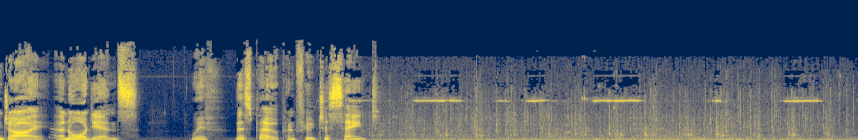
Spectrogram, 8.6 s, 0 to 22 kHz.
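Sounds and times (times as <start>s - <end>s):
speech: 0.0s - 4.0s
horse hooves clattering on cobblestones: 3.3s - 8.5s
constant low rumble: 3.4s - 8.5s.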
